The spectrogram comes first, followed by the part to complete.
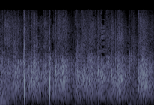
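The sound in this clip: Audience applause, a dense, steady patter of clapping with a few sharp, louder claps standing out, holding at an even level for about two seconds with no voices.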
